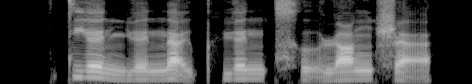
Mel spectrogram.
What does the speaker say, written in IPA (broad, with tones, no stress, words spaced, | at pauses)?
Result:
t̪jɛ˥˨n̪ɥɛ˨˦na̰˨˩ɪ̯ pʰɥɛ˦nt͡sʰɤ̰˨˩ɻɑ˦ŋʂä̰˨˩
